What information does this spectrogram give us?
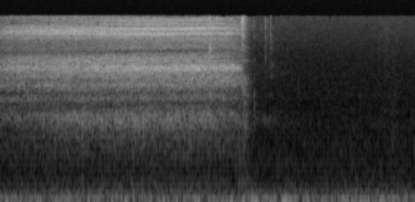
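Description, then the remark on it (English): A steady, airy hiss with a faint sizzle runs for about two and a half seconds of a restricted lung draw on a vape tank with very tight airflow, then cuts off, leaving low background rumble. “Almost mouth to lung it, but it's meant for a lung. It's just a very restricted lung hit.”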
